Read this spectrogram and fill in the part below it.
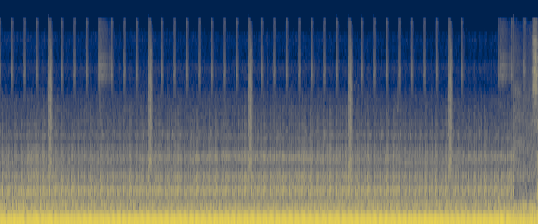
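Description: Maserati GranCabrio MC engine droning loudly and steadily while driving, a constant low mechanical hum with faint rhythmic ticking from inside the car, swelling slightly near the end.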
